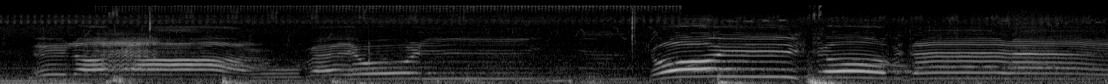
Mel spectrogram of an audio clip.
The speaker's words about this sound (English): Of course, there are lots of sheep. My grandfather used to have sheep.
